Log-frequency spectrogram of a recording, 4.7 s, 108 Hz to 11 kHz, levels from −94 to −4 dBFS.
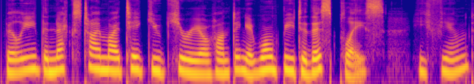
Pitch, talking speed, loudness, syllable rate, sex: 220 Hz, 215 wpm, -17 LUFS, 5.0 syllables/s, female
